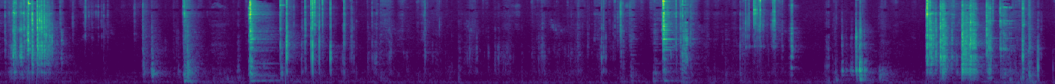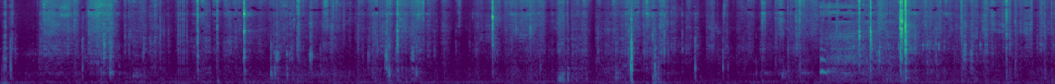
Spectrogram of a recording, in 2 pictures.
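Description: Irregular clicks, scrapes and rustling of hands and tools working among the plastic covers, wiring and ignition coil in a car's engine bay, with a few louder clusters of clatter.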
